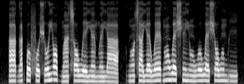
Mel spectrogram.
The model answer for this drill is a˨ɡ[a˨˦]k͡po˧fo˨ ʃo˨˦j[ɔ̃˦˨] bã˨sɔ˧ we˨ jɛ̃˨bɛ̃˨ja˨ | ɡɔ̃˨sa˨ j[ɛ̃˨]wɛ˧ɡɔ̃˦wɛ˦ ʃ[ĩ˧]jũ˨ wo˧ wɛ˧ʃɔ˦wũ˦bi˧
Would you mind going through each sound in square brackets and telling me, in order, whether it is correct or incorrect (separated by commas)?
correct, incorrect, incorrect, correct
